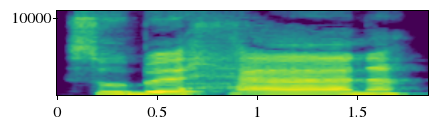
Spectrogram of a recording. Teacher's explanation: با پر کلکلہ کریں گے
